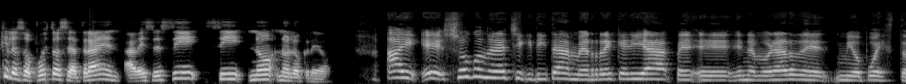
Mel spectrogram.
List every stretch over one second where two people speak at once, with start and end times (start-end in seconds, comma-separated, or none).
none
